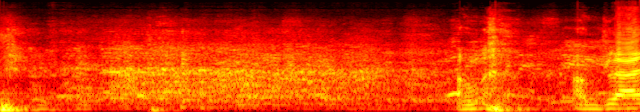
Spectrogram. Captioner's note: audience laughing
